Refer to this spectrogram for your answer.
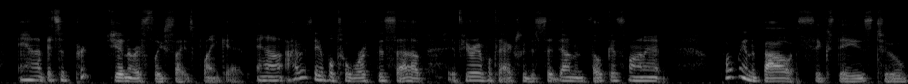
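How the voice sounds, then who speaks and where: A woman's fairly low-pitched voice with lively intonation and vocal fry. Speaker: craft youtuber. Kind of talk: casual vlog chat to viewers. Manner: fast.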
